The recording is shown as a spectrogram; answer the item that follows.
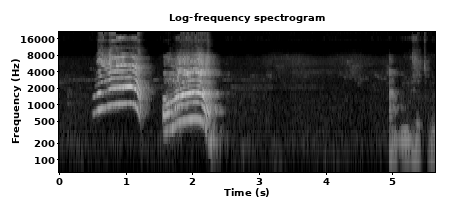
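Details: Parrot talking with its owner: two loud, harmonic, speech-like syllables in quick succession, falling in pitch, followed by silence and a short low muffled sound.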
